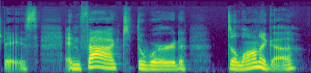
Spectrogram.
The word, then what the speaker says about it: Dahlonega: The story takes place in a town called, thank you so much for the pronunciation because that's intimidating. That is intimidating. Dahlonega? Yep. Dahlonega, Dahlonega.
